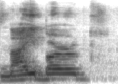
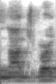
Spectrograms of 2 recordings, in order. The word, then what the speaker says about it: Nyberg: Tiffany Alexis, I think that's Nyberg, because the J is sometimes pronounced as a Y. I don't think that's a Najberg, it's a Nyberg. Has launched a new website.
